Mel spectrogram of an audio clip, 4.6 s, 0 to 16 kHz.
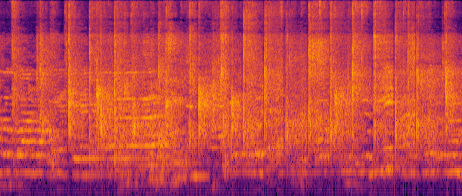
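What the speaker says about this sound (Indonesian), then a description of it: "Tepuk tangan untuk kelompok 3." Classroom applause for a student group after a presentation, dense hand clapping that continues steadily at close range, with voices talking over it.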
